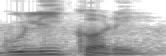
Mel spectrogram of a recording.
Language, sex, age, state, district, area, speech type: Bengali, male, 18-30, West Bengal, South 24 Parganas, urban, spontaneous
